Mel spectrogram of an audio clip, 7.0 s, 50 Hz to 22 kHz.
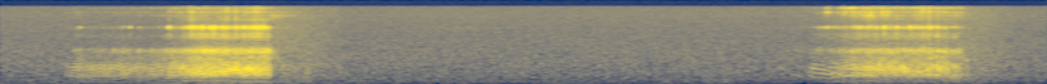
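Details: Cat sleeping in a box, recorded with a close-up mic; an underlying disease of 13 years makes him sound snotty and sneeze constantly. Two slow, noisy, rattly snoring-like snuffles through the nose; nasal congestion.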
